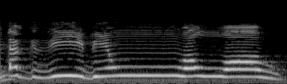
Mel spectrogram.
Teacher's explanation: وصل کی صورت میں با کی تنوین واو سے ملے گی اور ادغام بغنہ ہوگا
